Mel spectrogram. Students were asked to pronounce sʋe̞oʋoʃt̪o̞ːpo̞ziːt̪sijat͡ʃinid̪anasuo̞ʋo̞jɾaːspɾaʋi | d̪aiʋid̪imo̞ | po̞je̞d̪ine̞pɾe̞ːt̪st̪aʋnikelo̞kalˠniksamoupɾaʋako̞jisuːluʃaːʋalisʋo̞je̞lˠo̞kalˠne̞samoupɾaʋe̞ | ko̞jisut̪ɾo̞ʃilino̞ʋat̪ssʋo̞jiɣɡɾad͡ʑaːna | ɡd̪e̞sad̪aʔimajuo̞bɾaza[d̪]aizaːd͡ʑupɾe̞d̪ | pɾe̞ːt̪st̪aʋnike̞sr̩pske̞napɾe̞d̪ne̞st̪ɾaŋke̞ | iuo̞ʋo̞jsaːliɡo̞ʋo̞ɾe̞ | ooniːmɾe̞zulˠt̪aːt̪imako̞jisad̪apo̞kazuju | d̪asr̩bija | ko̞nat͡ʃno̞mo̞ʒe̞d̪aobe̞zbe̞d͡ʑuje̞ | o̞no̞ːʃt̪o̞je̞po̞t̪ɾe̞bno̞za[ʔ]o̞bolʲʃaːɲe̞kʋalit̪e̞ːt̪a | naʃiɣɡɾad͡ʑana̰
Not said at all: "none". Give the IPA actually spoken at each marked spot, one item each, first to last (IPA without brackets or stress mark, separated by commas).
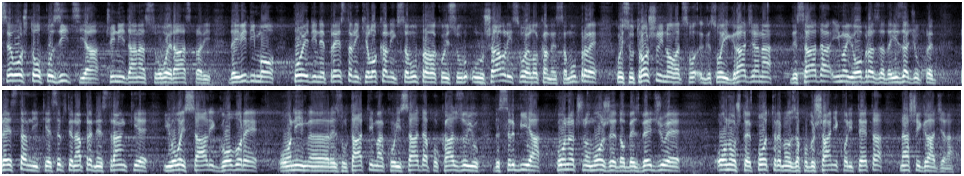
d̪, p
